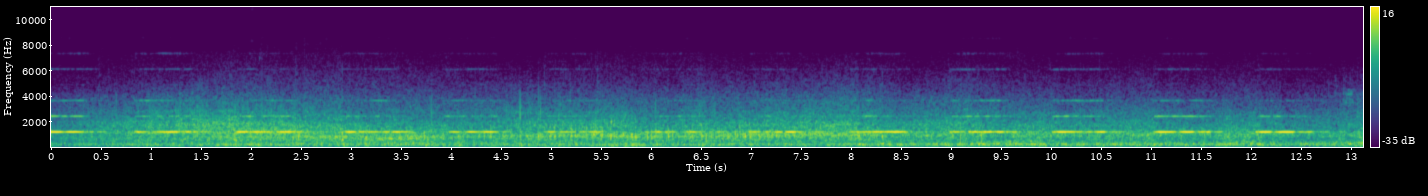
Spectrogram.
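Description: A vehicle's reversing alarm beeping steadily, about once a second, over street traffic noise; the beeping stops near the end.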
